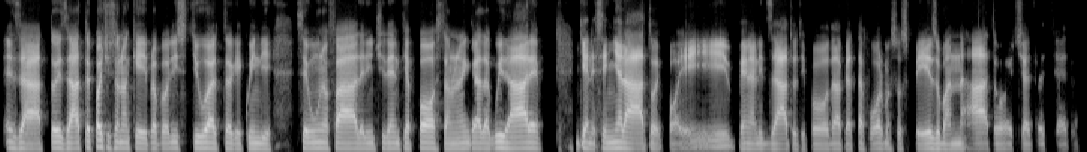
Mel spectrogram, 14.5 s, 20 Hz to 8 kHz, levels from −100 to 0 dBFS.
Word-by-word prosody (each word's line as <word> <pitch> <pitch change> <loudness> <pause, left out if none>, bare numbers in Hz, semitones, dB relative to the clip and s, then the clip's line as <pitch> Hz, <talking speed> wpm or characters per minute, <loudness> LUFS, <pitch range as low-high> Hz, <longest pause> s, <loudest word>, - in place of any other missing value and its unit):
esatto, 105 -2 +1
esatto, 115 0 +2
e - - -5
poi 135 - +4
ci 125 - -8
sono 115 -1 -2
anche 110 -1 +1
proprio 110 -1 -3
gli 115 +1 -3
steward, 110 -2 0
che 100 0 -5
quindi 105 -1 -3 0.3
se - - -4
uno 110 0 -2
fa 105 0 +4
degli 105 0 -4
incidenti 110 +1 -3
apposta, 110 -2 0
o - - -3
non 105 +1 -2
è 110 - -2
in - - -4
grado 110 0 +1
a - - -1
guidare, 115 -1 +4 0.4
viene 110 -4 +1
segnalato 110 -2 +4
e - - -9
poi - - -1
penalizzato, 100 -1 0
tipo 95 +1 -8
dalla 100 +1 -3
piattaforma, 105 +1 -6
sospeso, 105 +2 -2
bannato, 100 +1 -2
eccetera, 95 0 -10
eccete - - -20
105 Hz, 155 wpm, -24 LUFS, 100-110 Hz, 0.4 s, poi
